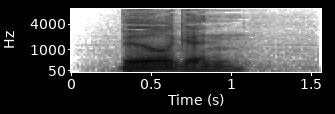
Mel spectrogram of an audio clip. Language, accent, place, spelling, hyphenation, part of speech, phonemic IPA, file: German, Germany, Berlin, bürgen, bür‧gen, verb, /ˈbʏʁɡn̩/, De-bürgen.ogg
- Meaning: 1. to vouch 2. to guarantee 3. first/third-person plural subjunctive II of bergen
